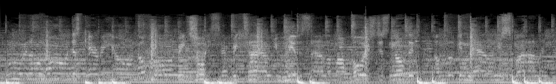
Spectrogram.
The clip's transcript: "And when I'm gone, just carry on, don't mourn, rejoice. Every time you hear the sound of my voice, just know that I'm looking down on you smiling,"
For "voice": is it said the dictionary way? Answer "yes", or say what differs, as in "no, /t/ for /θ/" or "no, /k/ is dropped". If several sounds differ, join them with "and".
no, /b/ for /v/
